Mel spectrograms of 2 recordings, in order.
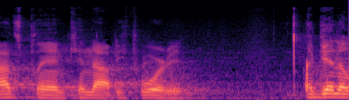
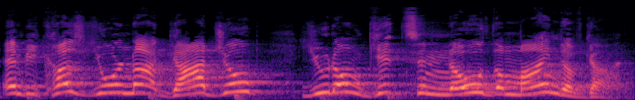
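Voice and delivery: high, firm rebuke as God; God rebuking; 10 semitones higher than usual. Acted. God rebukes whiny Job, high and firm. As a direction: set Job straight from above. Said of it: "He's saying".

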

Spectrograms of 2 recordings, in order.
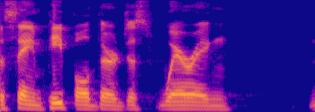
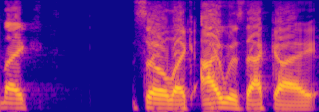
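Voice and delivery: usual speaking voice

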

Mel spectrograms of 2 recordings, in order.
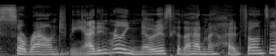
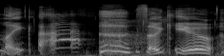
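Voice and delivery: higher, softer dreamy gush; breathy-free mock squeal of delight, much higher and softer; mock swooning; 7 semitones higher, 5 dB quieter than usual. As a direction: gush like a lovestruck girl over a soulmate. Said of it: "it sounds like".

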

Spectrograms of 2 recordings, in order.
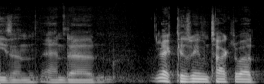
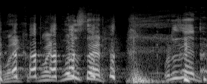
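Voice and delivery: laughing. Real, not acted. Laughing at friend's teasing.

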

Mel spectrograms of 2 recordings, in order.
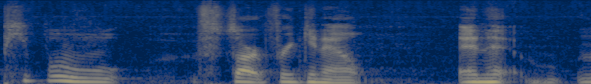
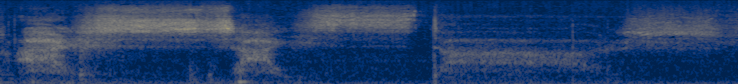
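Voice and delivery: imitating Parseltongue with long hisses; whispered hissing that dies away; hissing snake sound; 3 dB quieter, much slower than usual. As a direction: hiss like a snake, fading. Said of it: "everyone, it's like".

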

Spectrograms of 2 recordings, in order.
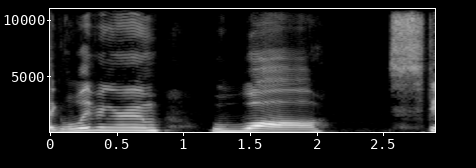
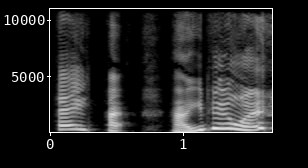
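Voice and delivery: high, bright friendly hello; chirpy casual hi; cheery greeting; 8 semitones higher than usual. Retold or imitated. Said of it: "Not like that".

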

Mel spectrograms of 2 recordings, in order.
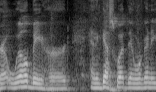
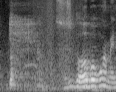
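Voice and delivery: mock claim; 3 semitones higher, 6 dB louder than usual. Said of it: "mocking the claim again".

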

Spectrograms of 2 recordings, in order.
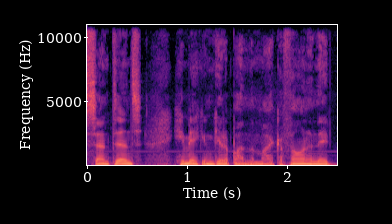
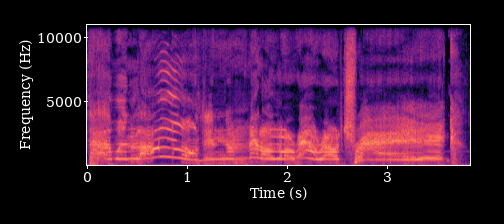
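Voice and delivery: high screechy rock wail; slower than usual. Shown as a demonstration. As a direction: belt it like a cartoon rocker. Singer demos [name] style.

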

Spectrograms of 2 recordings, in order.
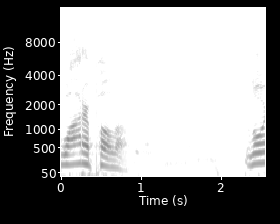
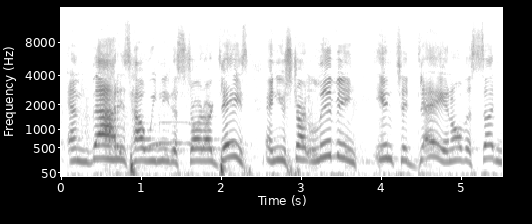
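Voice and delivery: loud, high, fervent sermon delivery; full-force preaching; 4 semitones higher, 6 dB louder than usual. Real, not acted. Preacher urging the congregation to start each day with God, full-force preaching. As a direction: preach it loud, driving up to big peaks.

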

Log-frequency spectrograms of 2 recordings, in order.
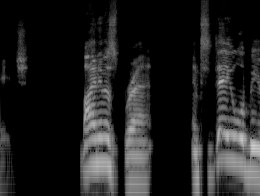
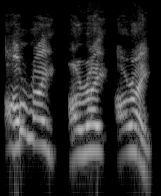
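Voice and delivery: exasperated; 12 semitones higher, 4 dB louder than usual. Acted. Grover exasperated.

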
